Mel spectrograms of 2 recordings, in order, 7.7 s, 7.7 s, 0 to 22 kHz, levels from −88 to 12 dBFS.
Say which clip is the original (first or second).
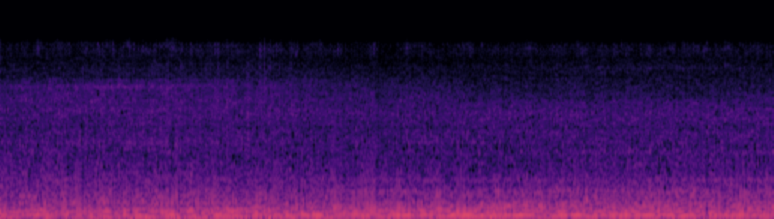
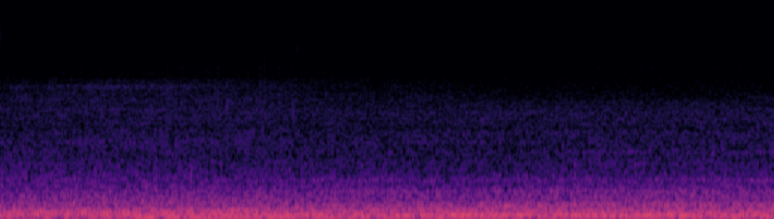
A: second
